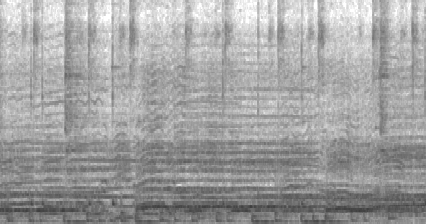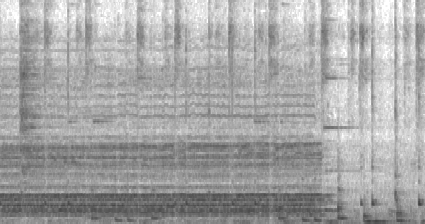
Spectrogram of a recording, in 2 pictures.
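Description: A women's choir singing in harmony with long held notes over a soft low beat. Near the end the singing stops and sharp percussive knocks begin.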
